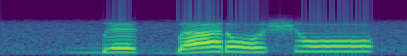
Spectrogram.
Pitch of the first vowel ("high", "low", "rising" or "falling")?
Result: low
